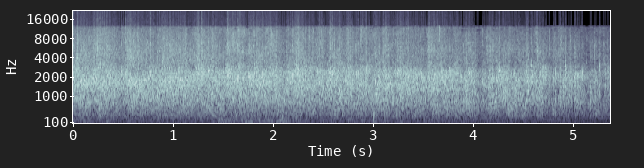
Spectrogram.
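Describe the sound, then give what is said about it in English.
Sustained applause from a sizeable audience, a dense, steady wash of many hands clapping at once, loud and continuous throughout without any voices standing out. “I know, not clapping me.”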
